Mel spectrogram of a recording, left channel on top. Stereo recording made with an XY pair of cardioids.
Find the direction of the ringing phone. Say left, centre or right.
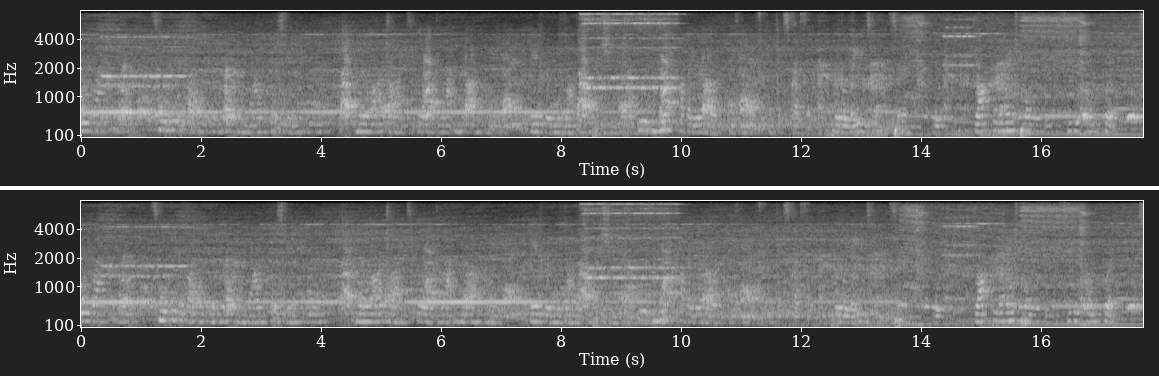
left.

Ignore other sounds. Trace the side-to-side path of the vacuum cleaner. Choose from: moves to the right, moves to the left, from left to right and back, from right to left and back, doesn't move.
from left to right and back.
